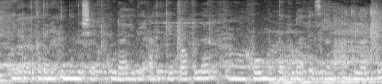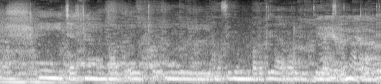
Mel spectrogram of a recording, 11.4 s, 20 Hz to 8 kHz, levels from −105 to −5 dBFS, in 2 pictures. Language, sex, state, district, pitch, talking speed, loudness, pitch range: Kannada, female, Karnataka, Chamarajanagar, 220 Hz, 60 wpm, -13 LUFS, 210-230 Hz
